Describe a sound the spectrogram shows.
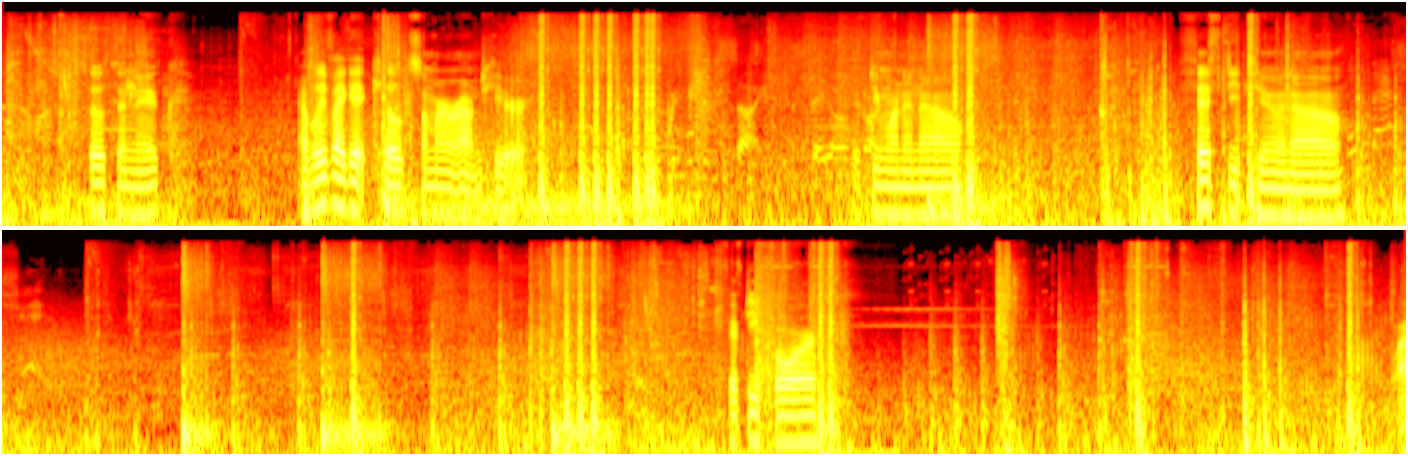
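Rapid gunfire bursts out in quick volleys.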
